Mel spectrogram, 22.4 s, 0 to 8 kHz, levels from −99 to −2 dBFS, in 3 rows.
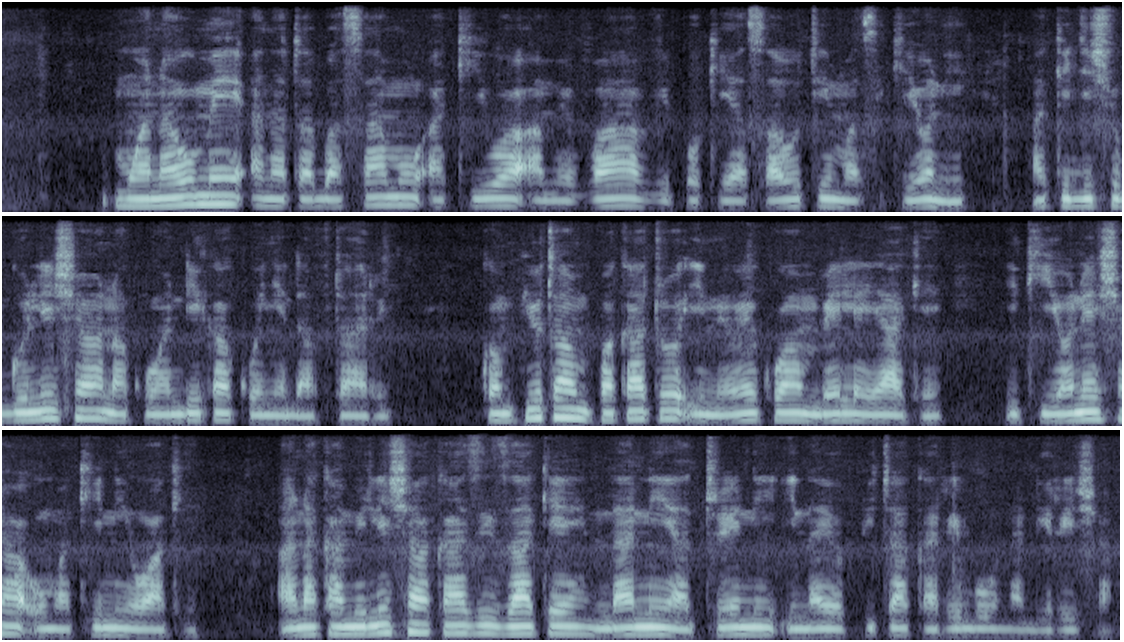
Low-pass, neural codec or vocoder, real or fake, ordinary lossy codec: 7.2 kHz; none; real; AAC, 48 kbps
